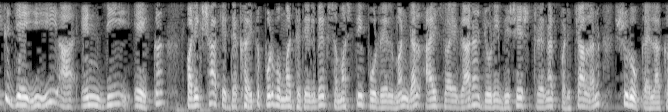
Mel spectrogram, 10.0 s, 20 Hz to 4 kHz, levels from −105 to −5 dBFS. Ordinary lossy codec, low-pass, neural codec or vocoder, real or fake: none; 3.6 kHz; none; real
